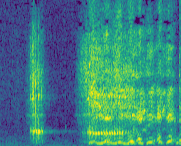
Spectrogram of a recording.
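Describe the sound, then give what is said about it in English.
Someone imitates a man's snarfling snore: a short breathy snort, a pause, then a long wet, rattling, pig-like snuffle with wavering low pitch, fairly loud and alone. “Well, you've been introduced to the symphonic range of his snoring? Yeah, he says it's worse than ever. You know that snarful one?”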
